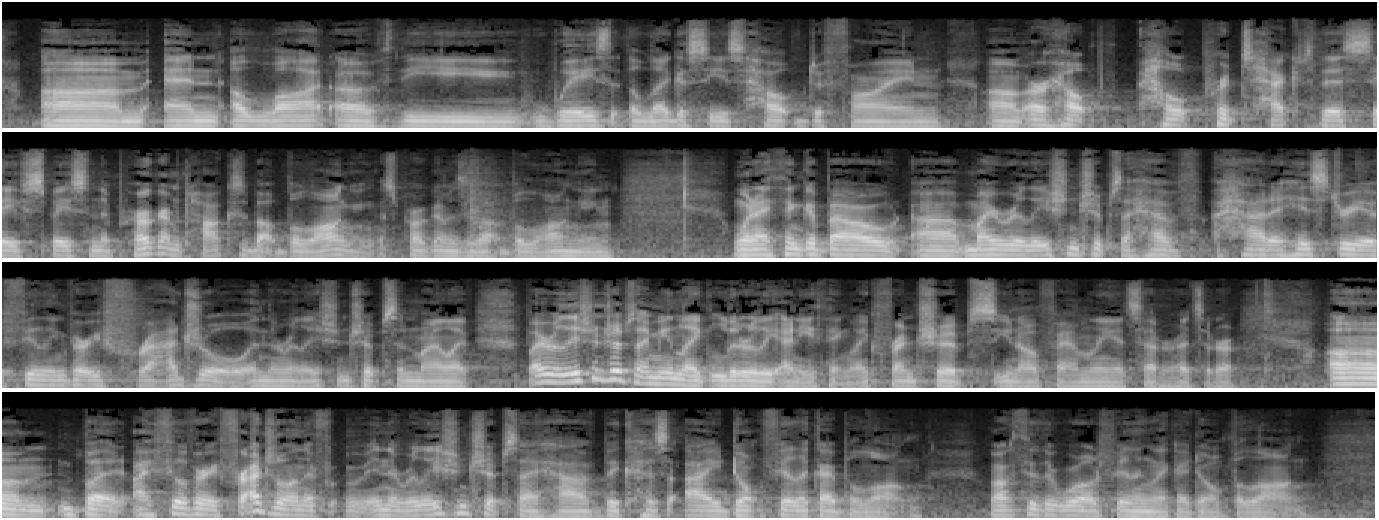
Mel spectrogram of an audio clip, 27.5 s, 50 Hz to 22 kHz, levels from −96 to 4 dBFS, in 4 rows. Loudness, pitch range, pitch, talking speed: -20 LUFS, 105-125 Hz, 115 Hz, 215 wpm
